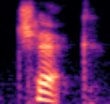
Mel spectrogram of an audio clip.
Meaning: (noun) 1. An inspection or examination 2. A control; a limit or stop 3. A situation in which the king is directly threatened by an opposing piece
- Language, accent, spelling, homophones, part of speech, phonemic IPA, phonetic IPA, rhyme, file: English, US, check, cheque / Czech, noun / verb / interjection / adjective, /t͡ʃɛk/, [t͡ʃʰɛk̚], -ɛk, En-us-check.ogg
